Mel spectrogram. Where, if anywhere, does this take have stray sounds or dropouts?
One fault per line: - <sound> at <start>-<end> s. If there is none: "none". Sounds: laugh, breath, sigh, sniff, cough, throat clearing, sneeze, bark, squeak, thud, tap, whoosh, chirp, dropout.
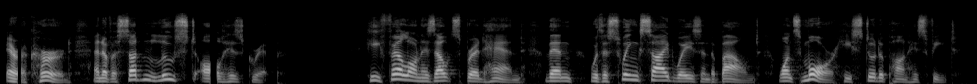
- dropout at 0.2-0.2 s
- dropout at 2.1-2.2 s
